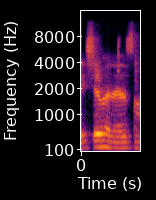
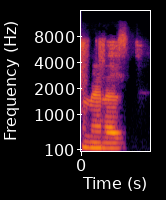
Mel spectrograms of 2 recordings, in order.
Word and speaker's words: Jimenez: weird I don't know I pronounced it wrong all the time it's Jimenez and I say geminism my husband's just like what are you doing and I'm like I know I know it's humans so I have no idea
